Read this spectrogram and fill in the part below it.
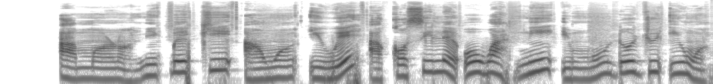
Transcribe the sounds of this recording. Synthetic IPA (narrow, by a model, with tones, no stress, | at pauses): a˨mɔ̃˨ɾ̃ã˨nĩ˧k͡pe˦kʰi˦a˦˨w̃ɔ̃˧i˨we˨˦a˦˨kɔ˧si˦lɛ˦˨ʔo˦wa˦˨nĩ˦i˦˨mũ˨˦do˦d͡ʒu˦i˦˨w̃ɔ̃˨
